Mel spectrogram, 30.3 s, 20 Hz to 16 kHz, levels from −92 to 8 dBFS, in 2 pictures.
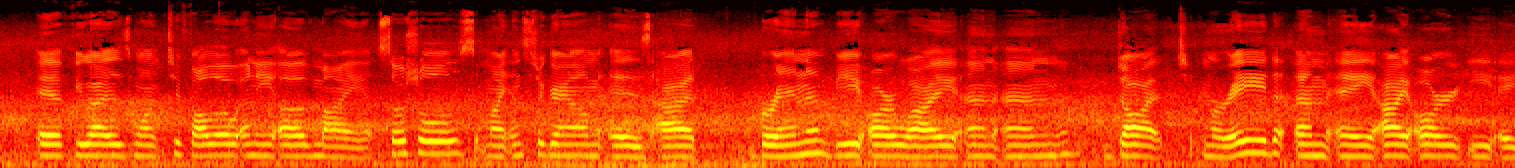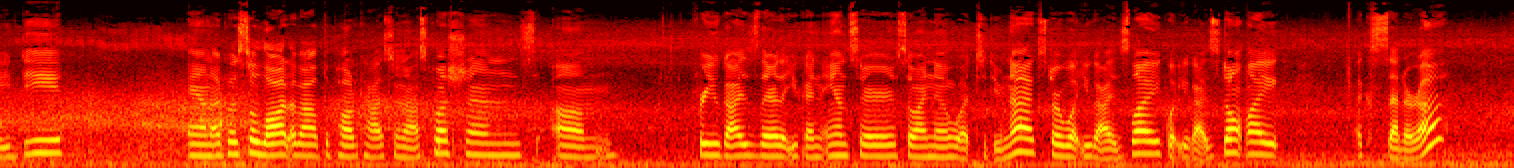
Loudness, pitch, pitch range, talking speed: -20 LUFS, 210 Hz, 200-220 Hz, 135 wpm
